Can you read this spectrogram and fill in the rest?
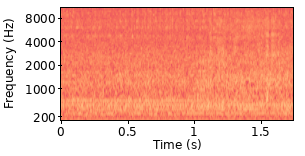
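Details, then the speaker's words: Restored 1949 GE Vortalex 12-inch desk fan at max speed after the wobble was corrected: smooth, even whirring hum with no shaking, wobble, ticking or rattle, running balanced and healthy. "Finally, to max speed. No more shaking, no more wobble, no more fuss, no more muss."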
